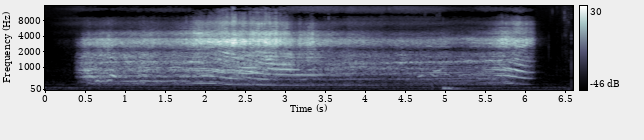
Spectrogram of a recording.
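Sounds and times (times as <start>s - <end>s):
cars racing by with revving engines: 0.4s - 6.2s.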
